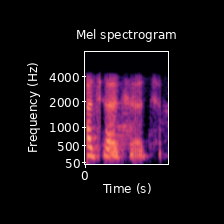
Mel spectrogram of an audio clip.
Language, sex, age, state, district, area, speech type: Bengali, female, 18-30, West Bengal, Darjeeling, urban, conversation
